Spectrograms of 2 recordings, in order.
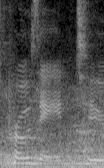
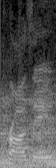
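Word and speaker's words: Pros-Aide: and then I use Prozaid or Prozaid, they pronounce it either way.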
